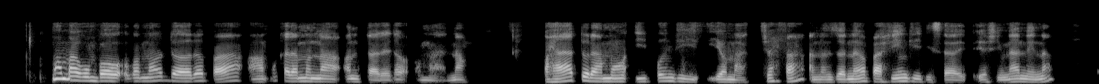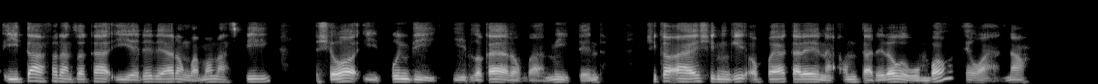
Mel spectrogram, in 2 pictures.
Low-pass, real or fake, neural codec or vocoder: 7.2 kHz; fake; autoencoder, 48 kHz, 32 numbers a frame, DAC-VAE, trained on Japanese speech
